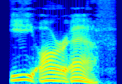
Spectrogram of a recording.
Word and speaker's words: ERF: In stage lighting, an ellipsoidal reflector floodlight, sometimes known by the acronym ERF, which is often pronounced ERF, better known as a scoop, is a large, simple lighting fixture with a dome-like reflector, large high-wattage lamp and no lens.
